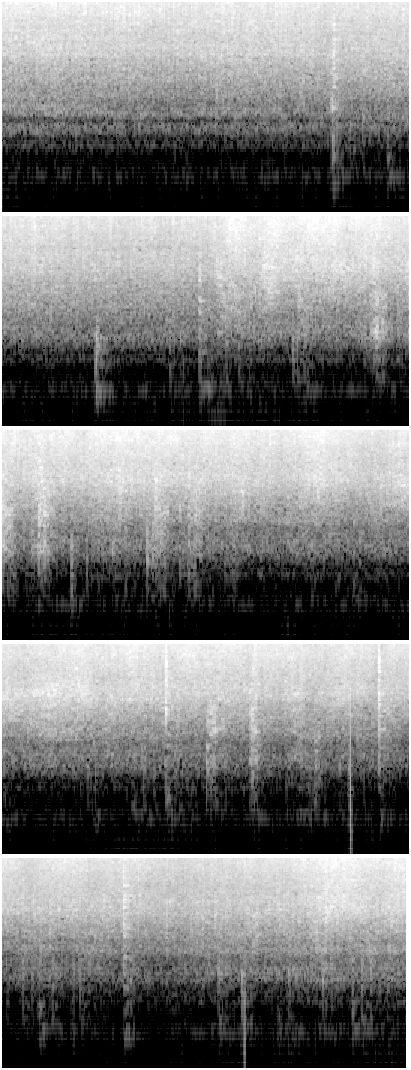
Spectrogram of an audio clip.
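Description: Ground masala paste sizzling in hot oil with onions in a wok, stirred with a steel slotted spoon. A steady frying hiss runs under it, and from about six seconds in the spoon's scrapes and taps against the pan come thick and fast.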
